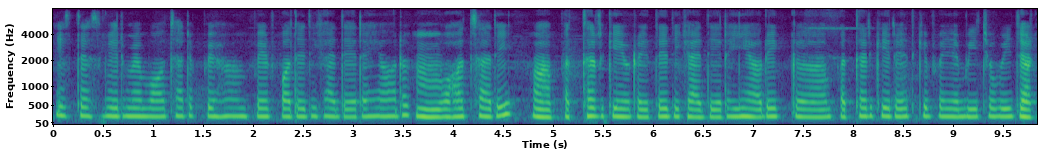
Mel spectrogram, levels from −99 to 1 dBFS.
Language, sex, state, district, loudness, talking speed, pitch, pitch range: Hindi, female, Uttar Pradesh, Etah, -27 LUFS, 205 wpm, 210 Hz, 200-215 Hz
